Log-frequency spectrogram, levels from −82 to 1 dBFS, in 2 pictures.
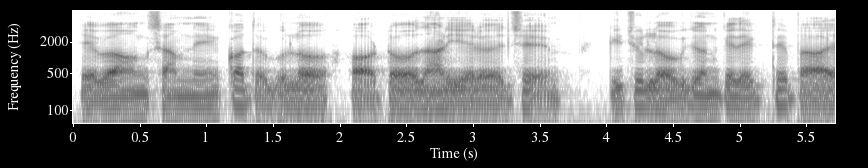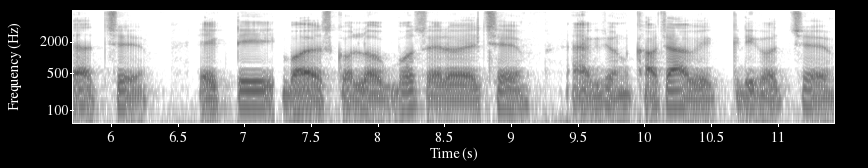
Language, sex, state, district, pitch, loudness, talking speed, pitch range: Bengali, male, West Bengal, Jhargram, 65 Hz, -36 LUFS, 105 wpm, 60-70 Hz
